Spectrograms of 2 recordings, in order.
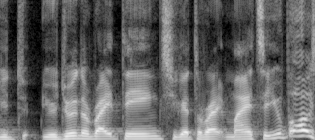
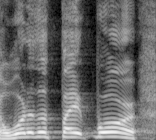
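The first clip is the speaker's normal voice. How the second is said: mock quote; 8 semitones higher, 3 dB louder than usual. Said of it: "he was like".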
